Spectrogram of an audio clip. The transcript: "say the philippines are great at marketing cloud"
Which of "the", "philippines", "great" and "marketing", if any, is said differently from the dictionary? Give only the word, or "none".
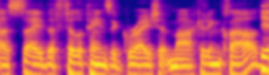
none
